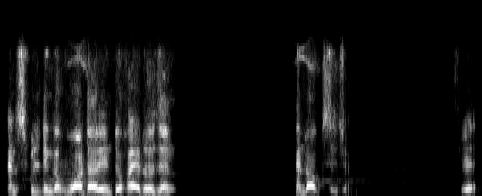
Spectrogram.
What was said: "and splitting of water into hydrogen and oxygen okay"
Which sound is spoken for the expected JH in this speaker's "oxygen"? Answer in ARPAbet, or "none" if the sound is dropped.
JH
